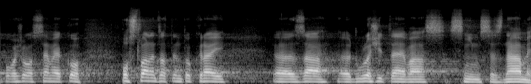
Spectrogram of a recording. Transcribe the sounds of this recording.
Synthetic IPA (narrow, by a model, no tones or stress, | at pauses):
po̞vaʒʊvalsɛmjako̞ | po̞slanɛd͡zzat̪ɛnt̪o̞kɾaj | zaduːlɛʒɪt̪ɛːvaːsːɲiːmsɛznaːmɪ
